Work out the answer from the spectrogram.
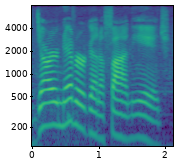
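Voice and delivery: hammed-up pirate with a Southern twang. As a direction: taunt them like a Southern pirate. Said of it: "Southern pirate".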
